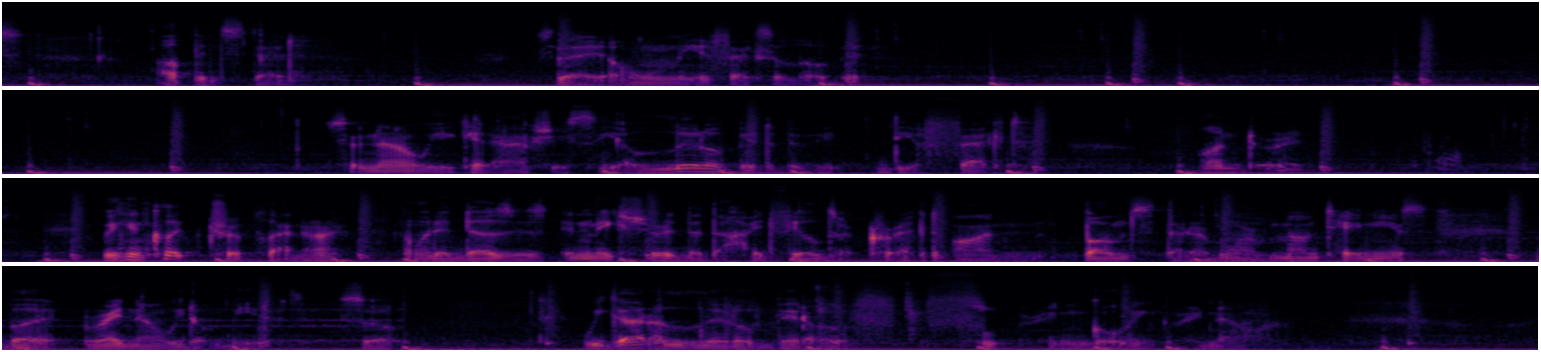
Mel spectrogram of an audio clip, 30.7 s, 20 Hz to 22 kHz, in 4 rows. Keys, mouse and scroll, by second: 0.7 click, 1.9-3.0 right drag, 4.4 click, 5.4 click, 6.3 click, 8.0 click, 8.9-10.5 right drag, 12.0-13.3 drag, 15.3 click, 17.4-18.4 right drag, 21.4-22.9 drag, 22.9-24.2 right drag, 26.5-30.7 right drag, 27.1 s.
